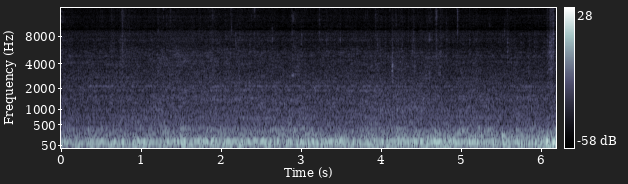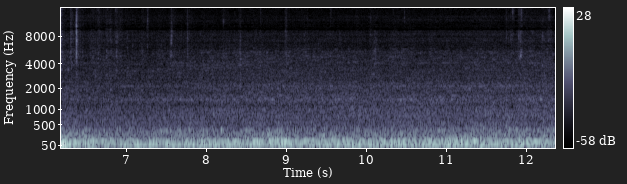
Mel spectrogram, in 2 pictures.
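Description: Steady low rumble of a moving car's road and engine noise heard from inside the cabin, cruising on a highway, with one brief louder thump about six seconds in.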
